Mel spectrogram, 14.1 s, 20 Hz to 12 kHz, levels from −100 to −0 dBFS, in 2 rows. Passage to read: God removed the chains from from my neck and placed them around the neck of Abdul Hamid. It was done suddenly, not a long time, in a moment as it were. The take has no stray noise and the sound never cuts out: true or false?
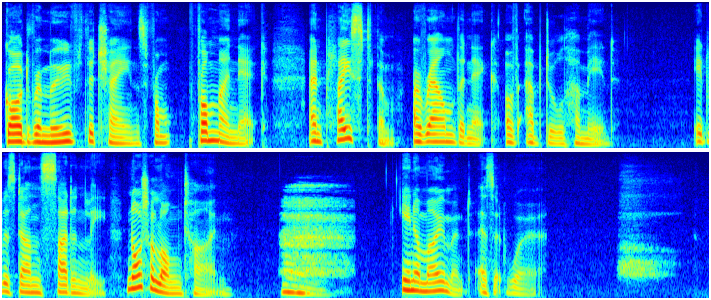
false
